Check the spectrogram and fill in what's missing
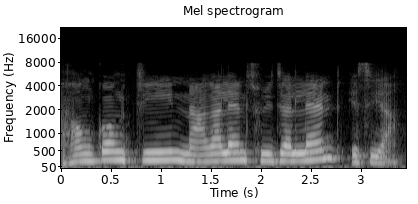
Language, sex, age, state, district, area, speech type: Bengali, female, 45-60, West Bengal, Bankura, urban, spontaneous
